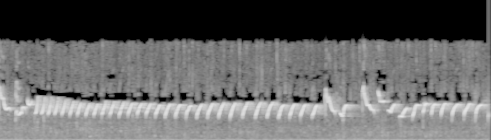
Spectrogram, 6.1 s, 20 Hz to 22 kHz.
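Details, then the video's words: White-eye tutor song recommended for competition classes G12 and G16: a long fast series of high, downslurred chirps, about seven per second, broken near the four-second mark by a few sharp, rising twitters before the run resumes. "Recomendasi Masteran pleci Untuk Kls G12&G16"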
